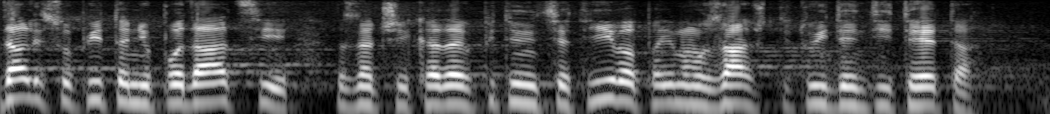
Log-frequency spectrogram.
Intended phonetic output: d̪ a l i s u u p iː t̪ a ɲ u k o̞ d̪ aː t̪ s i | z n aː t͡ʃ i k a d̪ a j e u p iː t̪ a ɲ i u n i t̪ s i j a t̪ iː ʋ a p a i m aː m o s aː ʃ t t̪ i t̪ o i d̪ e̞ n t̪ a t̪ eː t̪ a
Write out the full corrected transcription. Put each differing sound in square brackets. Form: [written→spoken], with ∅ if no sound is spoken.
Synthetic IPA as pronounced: d̪ a l i s u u p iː t̪ a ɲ u [k→p] o̞ d̪ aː t̪ s i | z n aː t͡ʃ i k a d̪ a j e u p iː t̪ a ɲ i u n i t̪ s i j a t̪ iː ʋ a p a i m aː m o [s→z] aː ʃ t t̪ i t̪ [o→u] i d̪ e̞ n t̪ [a→i] t̪ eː t̪ a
